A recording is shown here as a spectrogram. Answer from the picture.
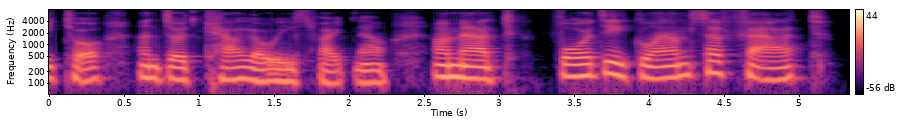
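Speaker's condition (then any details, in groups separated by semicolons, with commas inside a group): Cerebral palsy; affects speech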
